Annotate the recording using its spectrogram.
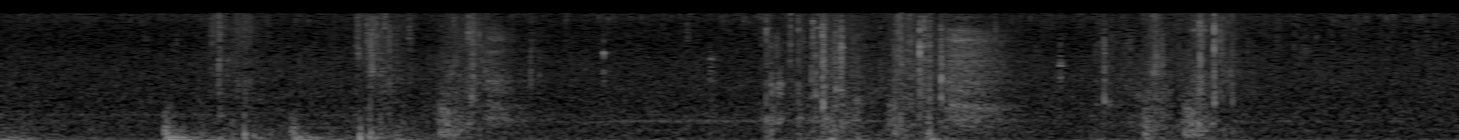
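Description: Footsteps splash softly on a wet floor.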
